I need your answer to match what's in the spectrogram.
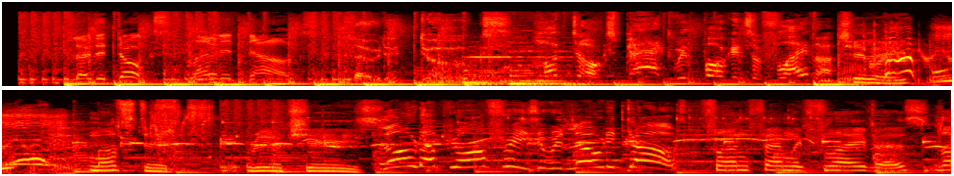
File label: Character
